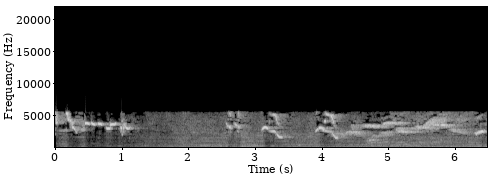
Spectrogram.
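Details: Kacer, the oriental magpie-robin, in a long training recording for cage birds: clear whistled notes and steep down-slurred phrases, a brief quiet gap, then a richer warbling run of high notes.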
